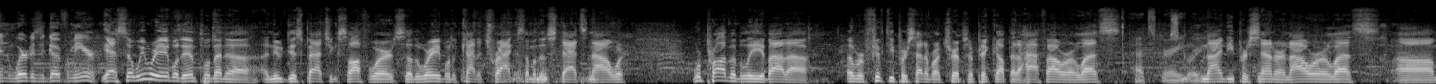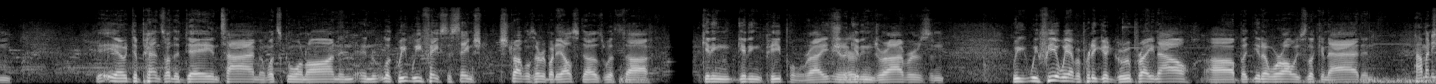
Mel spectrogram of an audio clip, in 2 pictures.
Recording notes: The side-lines of the Upper Ohio Valley Italian Heritage Festival. Back in the studio.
